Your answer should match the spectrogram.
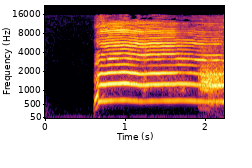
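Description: A CGI pig character screaming: one long, loud, high-pitched shriek held at a steady pitch, starting abruptly about half a second in.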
